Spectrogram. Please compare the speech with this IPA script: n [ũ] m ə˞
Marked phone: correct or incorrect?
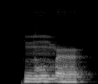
correct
